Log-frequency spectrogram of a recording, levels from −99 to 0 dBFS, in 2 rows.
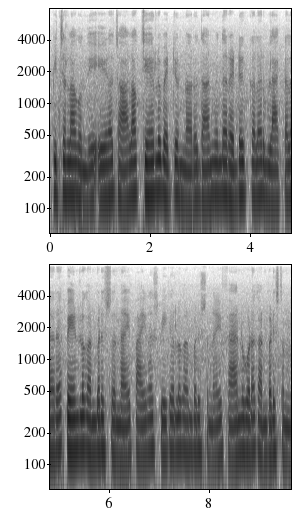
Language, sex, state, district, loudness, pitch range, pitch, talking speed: Telugu, male, Andhra Pradesh, Anantapur, -21 LUFS, 120-135 Hz, 130 Hz, 125 wpm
